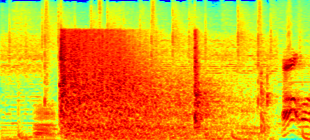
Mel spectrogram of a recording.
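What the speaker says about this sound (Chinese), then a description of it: "好，我们接下来要实测换我们的散弹枪打到黑卡会怎么样？" A shotgun fires at a black credit card in one heavy, booming blast with a long rolling decay, close and loud, followed by a sharp thump and voices reacting.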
